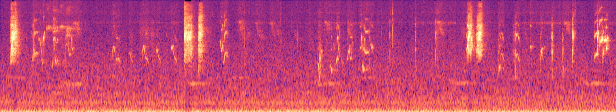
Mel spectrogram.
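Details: Budgerigar chirping played to encourage other birds to sing: loud sharp squeaks recurring every few seconds, with softer high twitters between them and a constant low hum beneath.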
